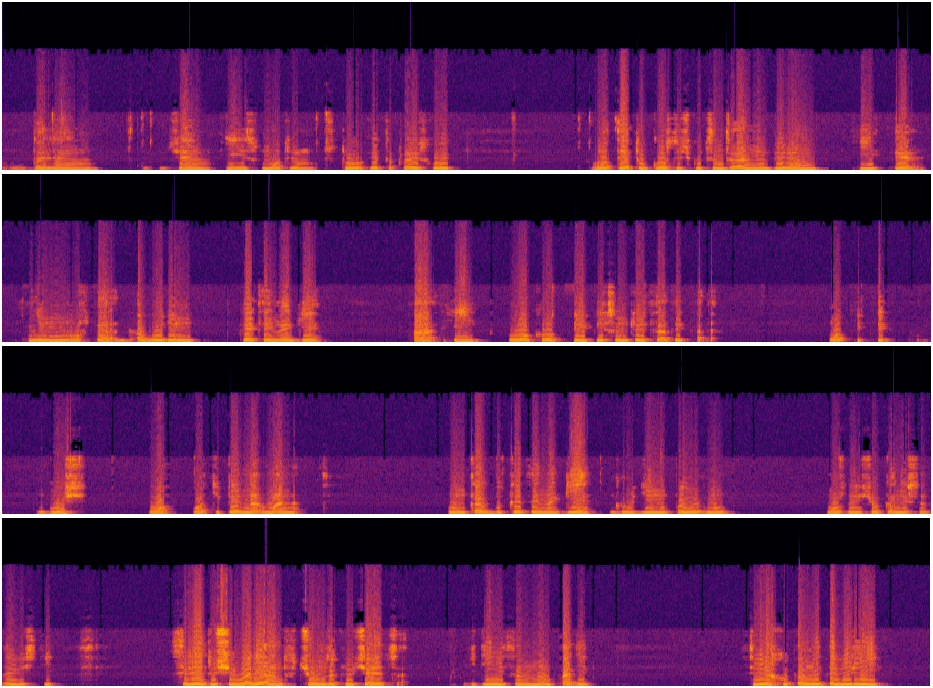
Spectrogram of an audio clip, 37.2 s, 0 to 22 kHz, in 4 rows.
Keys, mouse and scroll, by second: 3.1 click, 5.8 click, 8.1 r, 13.3 a, 13.7 i, 15.7 middle click, 15.7-16.4 scroll down 1, 19.6 click, 21.0-21.4 scroll up 2, 23.5 middle click, 30.7-31.7 scroll down 1, 32.3 KP_1.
